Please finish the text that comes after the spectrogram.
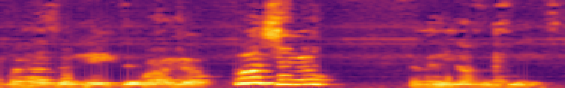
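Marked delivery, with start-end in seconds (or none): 1.6-2.2 higher and louder, playful; bright teasing bless you. Retold or imitated. Wife teasing her husband before his sneeze, playful loud call.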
